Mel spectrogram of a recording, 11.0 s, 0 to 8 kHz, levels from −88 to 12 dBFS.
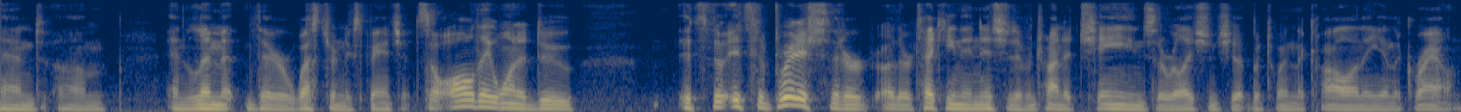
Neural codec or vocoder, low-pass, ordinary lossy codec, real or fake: none; 7.2 kHz; AAC, 48 kbps; real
